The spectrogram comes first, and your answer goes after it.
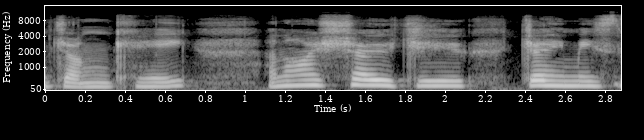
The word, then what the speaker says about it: Jayme: and i showed you jamie's name on screen i'm sure you would know that her name is pronounced jamie wouldn't you i'm sorry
